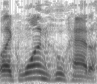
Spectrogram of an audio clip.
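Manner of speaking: ordinary delivery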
